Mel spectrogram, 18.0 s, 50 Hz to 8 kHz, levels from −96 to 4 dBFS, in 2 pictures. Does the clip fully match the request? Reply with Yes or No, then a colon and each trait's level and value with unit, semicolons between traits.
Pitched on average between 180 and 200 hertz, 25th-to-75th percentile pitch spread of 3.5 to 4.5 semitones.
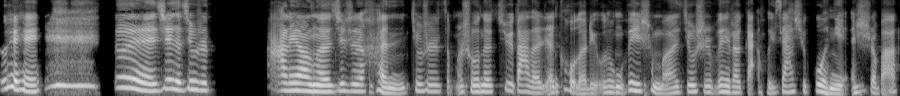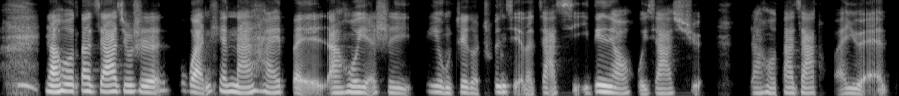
Yes: high, 190 Hz; average, 4.2 semitones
